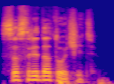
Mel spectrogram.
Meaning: to concentrate, to focus (transitive)
- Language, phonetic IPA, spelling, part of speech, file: Russian, [səsrʲɪdɐˈtot͡ɕɪtʲ], сосредоточить, verb, Ru-сосредоточить.ogg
